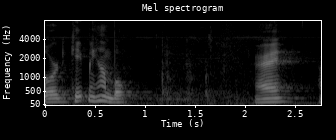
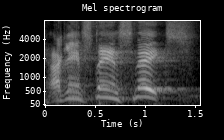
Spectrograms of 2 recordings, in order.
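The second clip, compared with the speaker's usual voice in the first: mock scared shout; 11 semitones higher, 15 dB louder, much slower than usual. Pastor retelling his snake fright, mock scared shout. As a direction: shout it high and loud, mock panic. Retold own reaction to snake.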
